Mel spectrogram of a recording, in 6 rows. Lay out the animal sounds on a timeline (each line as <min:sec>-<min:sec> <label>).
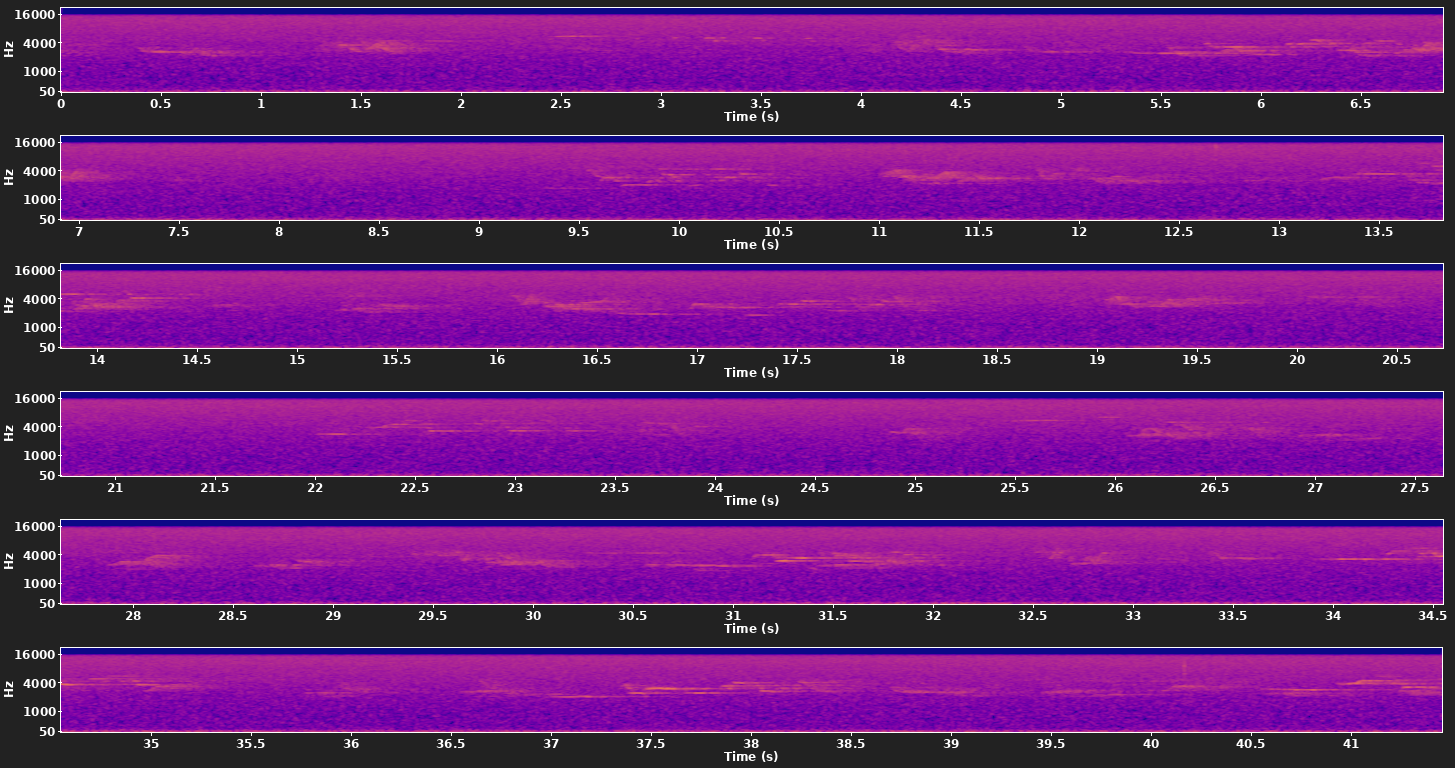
0:00.0-0:01.9 American Robin (Turdus migratorius)
0:02.3-0:04.0 Hermit Thrush (Catharus guttatus)
0:04.1-0:06.8 American Robin (Turdus migratorius)
0:05.2-0:06.9 Hermit Thrush (Catharus guttatus)
0:06.7-0:19.7 Blue-headed Vireo (Vireo solitarius)
0:09.3-0:10.4 Hermit Thrush (Catharus guttatus)
0:11.1-0:12.5 American Robin (Turdus migratorius)
0:13.2-0:14.6 Hermit Thrush (Catharus guttatus)
0:15.1-0:16.7 American Robin (Turdus migratorius)
0:16.5-0:18.2 Hermit Thrush (Catharus guttatus)
0:19.6-0:20.9 Black-throated Green Warbler (Setophaga virens)
0:21.9-0:23.5 Hermit Thrush (Catharus guttatus)
0:24.9-0:41.5 Blue-headed Vireo (Vireo solitarius)
0:25.2-0:26.7 Hermit Thrush (Catharus guttatus)
0:25.9-0:29.1 American Robin (Turdus migratorius)
0:29.5-0:30.9 Black-throated Green Warbler (Setophaga virens)
0:29.7-0:31.9 American Robin (Turdus migratorius)
0:30.6-0:32.2 Hermit Thrush (Catharus guttatus)
0:33.8-0:35.2 Hermit Thrush (Catharus guttatus)
0:35.7-0:37.1 American Robin (Turdus migratorius)
0:36.9-0:38.6 Hermit Thrush (Catharus guttatus)
0:38.7-0:41.5 American Robin (Turdus migratorius)
0:40.5-0:41.5 Hermit Thrush (Catharus guttatus)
